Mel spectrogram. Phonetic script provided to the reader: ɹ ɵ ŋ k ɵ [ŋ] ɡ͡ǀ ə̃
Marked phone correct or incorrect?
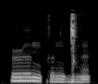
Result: correct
